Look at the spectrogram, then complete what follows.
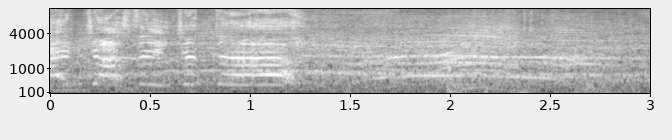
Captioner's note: crowd chatter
